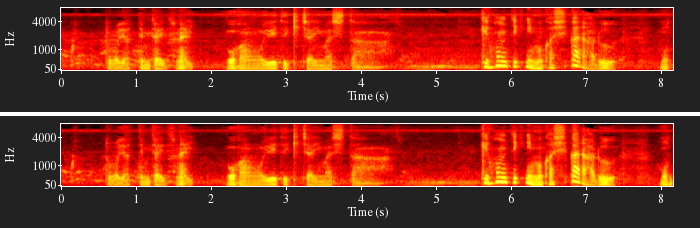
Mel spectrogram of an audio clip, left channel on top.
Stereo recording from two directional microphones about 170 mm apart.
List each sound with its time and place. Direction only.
0.1 s speech: 5° right (ahead or behind)
5.6 s speech: 20° right (ahead or behind)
